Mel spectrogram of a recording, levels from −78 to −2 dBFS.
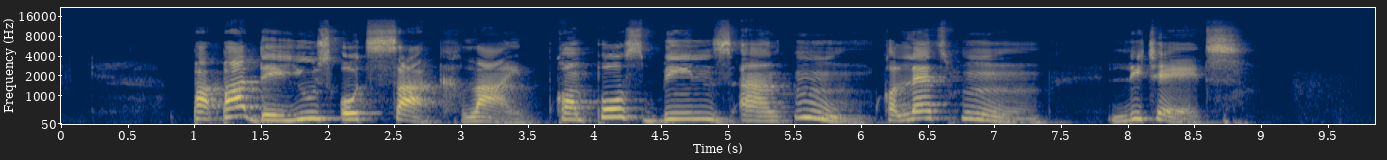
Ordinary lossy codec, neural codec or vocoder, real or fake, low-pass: none; none; real; 14.4 kHz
